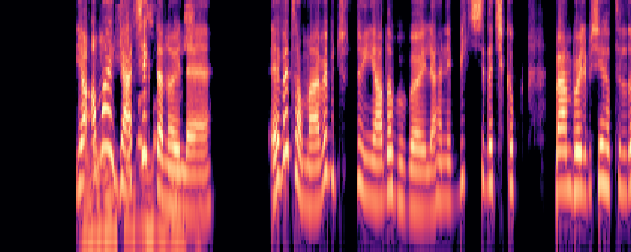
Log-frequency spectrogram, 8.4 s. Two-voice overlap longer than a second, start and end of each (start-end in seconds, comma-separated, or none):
1.0-2.7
